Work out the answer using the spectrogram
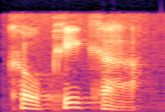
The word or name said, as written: kopiyka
